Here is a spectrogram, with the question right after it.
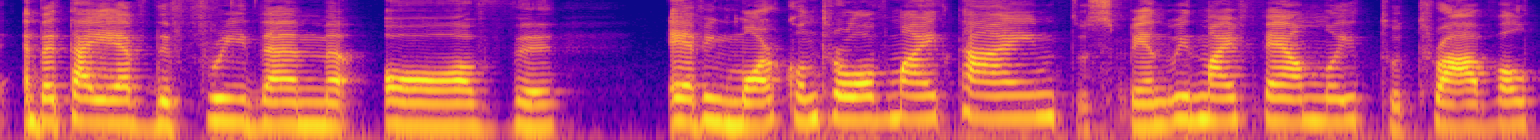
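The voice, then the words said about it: Portuguese accent. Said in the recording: “If somebody's listening to the accent, ... I'm originally, yep, from Portugal”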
